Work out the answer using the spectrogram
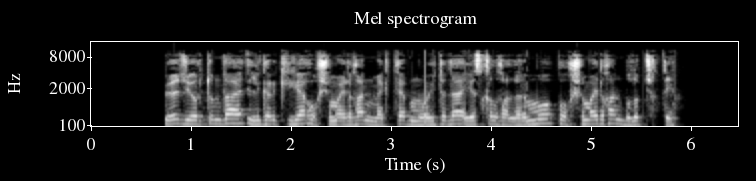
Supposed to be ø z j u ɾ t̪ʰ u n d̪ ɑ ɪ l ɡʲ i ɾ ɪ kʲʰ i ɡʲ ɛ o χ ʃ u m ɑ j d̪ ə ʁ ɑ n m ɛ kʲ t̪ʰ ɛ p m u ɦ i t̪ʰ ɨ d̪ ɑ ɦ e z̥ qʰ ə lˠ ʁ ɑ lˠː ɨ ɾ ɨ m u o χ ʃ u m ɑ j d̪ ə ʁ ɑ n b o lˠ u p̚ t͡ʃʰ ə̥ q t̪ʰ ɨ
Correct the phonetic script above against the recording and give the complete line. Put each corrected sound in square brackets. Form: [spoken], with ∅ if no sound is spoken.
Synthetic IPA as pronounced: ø z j u ɾ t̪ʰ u n d̪ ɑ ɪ l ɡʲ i ɾ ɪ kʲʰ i ɡʲ ɛ o χ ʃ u m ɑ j d̪ ə ʁ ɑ n m ɛ kʲ t̪ʰ ɛ p m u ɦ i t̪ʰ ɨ d̪ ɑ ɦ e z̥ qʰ ə lˠ ʁ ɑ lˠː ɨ ɾ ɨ m u o χ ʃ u m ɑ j d̪ ə ʁ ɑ n b o lˠ u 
